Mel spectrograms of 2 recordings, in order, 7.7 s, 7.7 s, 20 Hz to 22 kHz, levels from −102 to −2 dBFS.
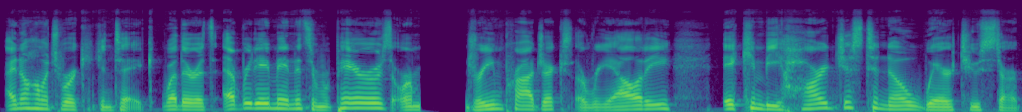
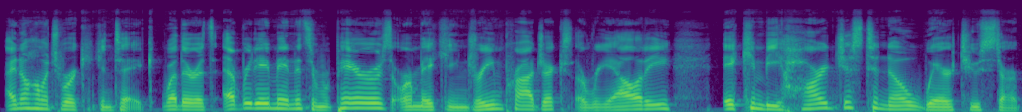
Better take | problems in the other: second | audio cutting out; at 3 s

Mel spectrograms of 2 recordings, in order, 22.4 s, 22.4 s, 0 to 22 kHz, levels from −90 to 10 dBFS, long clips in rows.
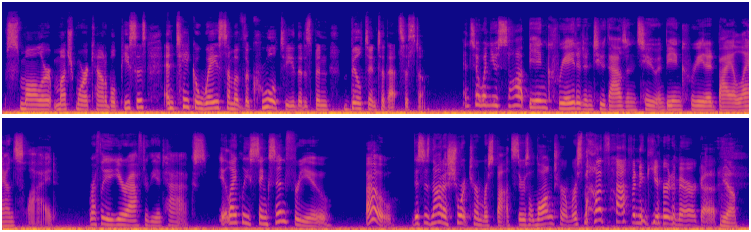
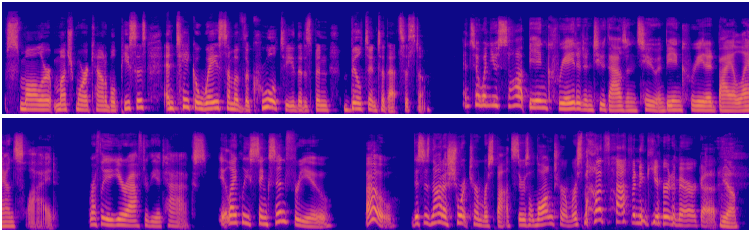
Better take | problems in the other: second | low rumble; faint; throughout; 25 dB below the speech

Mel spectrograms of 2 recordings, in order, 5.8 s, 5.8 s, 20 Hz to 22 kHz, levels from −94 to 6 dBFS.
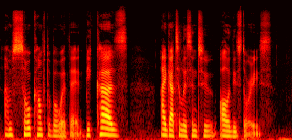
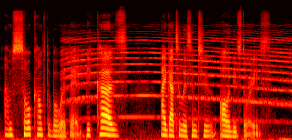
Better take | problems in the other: first | siren; faint; from 1 s on; peak 10 dB below the speech

